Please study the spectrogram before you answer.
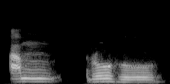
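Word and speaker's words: أمره: Jadi gak boleh gini Bapak bacanya. Amruhu, nggak boleh ditahan. Kenapa? Ini nanti hukum mimati ketemu ro, idhar, ya. Amruhu, ini dibaca apa adanya. Kalau dibaca, kalau nggak dibaca, amruh, ya. Amruhu, boleh mana-mana aja.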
